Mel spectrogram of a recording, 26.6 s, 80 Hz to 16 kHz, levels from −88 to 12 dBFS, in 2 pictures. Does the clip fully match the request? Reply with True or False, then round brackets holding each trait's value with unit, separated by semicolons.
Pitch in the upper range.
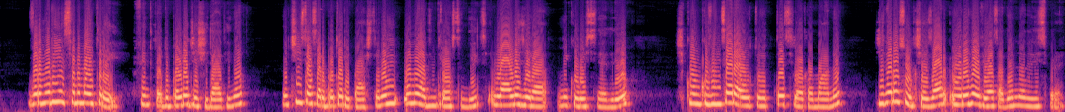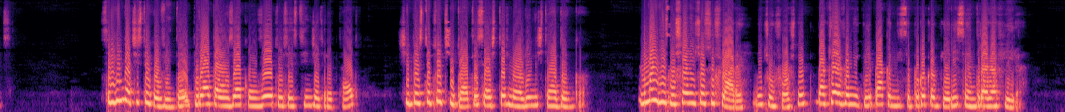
True (250 Hz)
